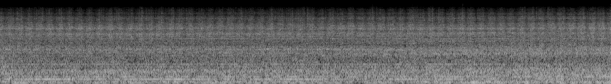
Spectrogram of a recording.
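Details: Antique early Wayne 40 gas pump, long sitting, switched on with its on-off lever: even, fast mechanical whirr with a fine steady ticking, no knocks or grinding; sounds factory-fresh. Normal motor running.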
